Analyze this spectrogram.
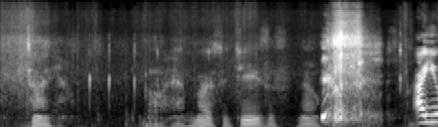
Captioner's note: sniffles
